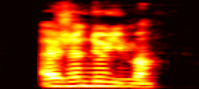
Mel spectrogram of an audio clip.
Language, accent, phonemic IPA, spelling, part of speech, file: French, Canada, /aʒ.nuj.mɑ̃/, agenouillement, noun, LL-Q150 (fra)-agenouillement.wav
- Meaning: kneeling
